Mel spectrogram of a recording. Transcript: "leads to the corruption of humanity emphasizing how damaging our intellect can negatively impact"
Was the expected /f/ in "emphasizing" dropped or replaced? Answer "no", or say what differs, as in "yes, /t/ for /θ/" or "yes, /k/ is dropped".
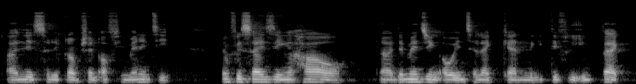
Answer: no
